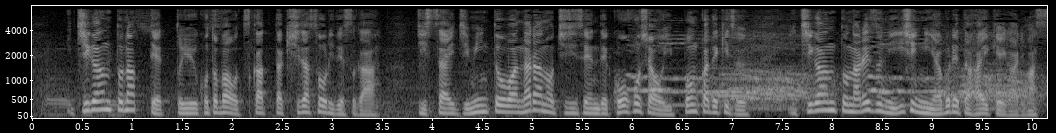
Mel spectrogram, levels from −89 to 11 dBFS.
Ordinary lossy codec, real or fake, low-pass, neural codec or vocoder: none; real; 7.2 kHz; none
